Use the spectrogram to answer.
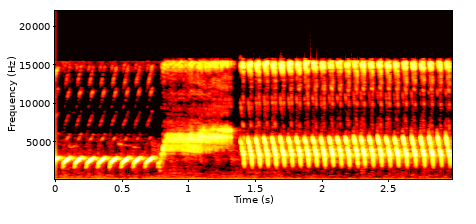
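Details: Canary song for training reluctant or stalled canaries: a run of quick repeated high chirps, a brief buzzy burst, then a rapid, rhythmic high trill repeated steadily to the end.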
